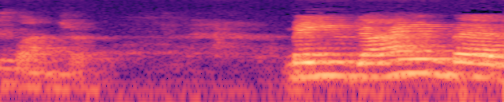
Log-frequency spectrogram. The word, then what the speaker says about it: sláinte: It's spelled S-L-A-I-N-T-E, and it's pronounced sláinte. It's Gaelic, of course. And a helpful hint is think it's a lawn chair. It's lawn chair, sláinte.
